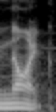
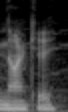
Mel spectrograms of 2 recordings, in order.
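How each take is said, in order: First: It is pronounced the British way. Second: It is pronounced the American way. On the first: This is how the speaker's own country says it. "We say Nike" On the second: This is how the speaker's own country does not say it. "We don't say Nike"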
